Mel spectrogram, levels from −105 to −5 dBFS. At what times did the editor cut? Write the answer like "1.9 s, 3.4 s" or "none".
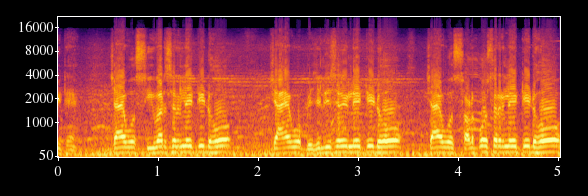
none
